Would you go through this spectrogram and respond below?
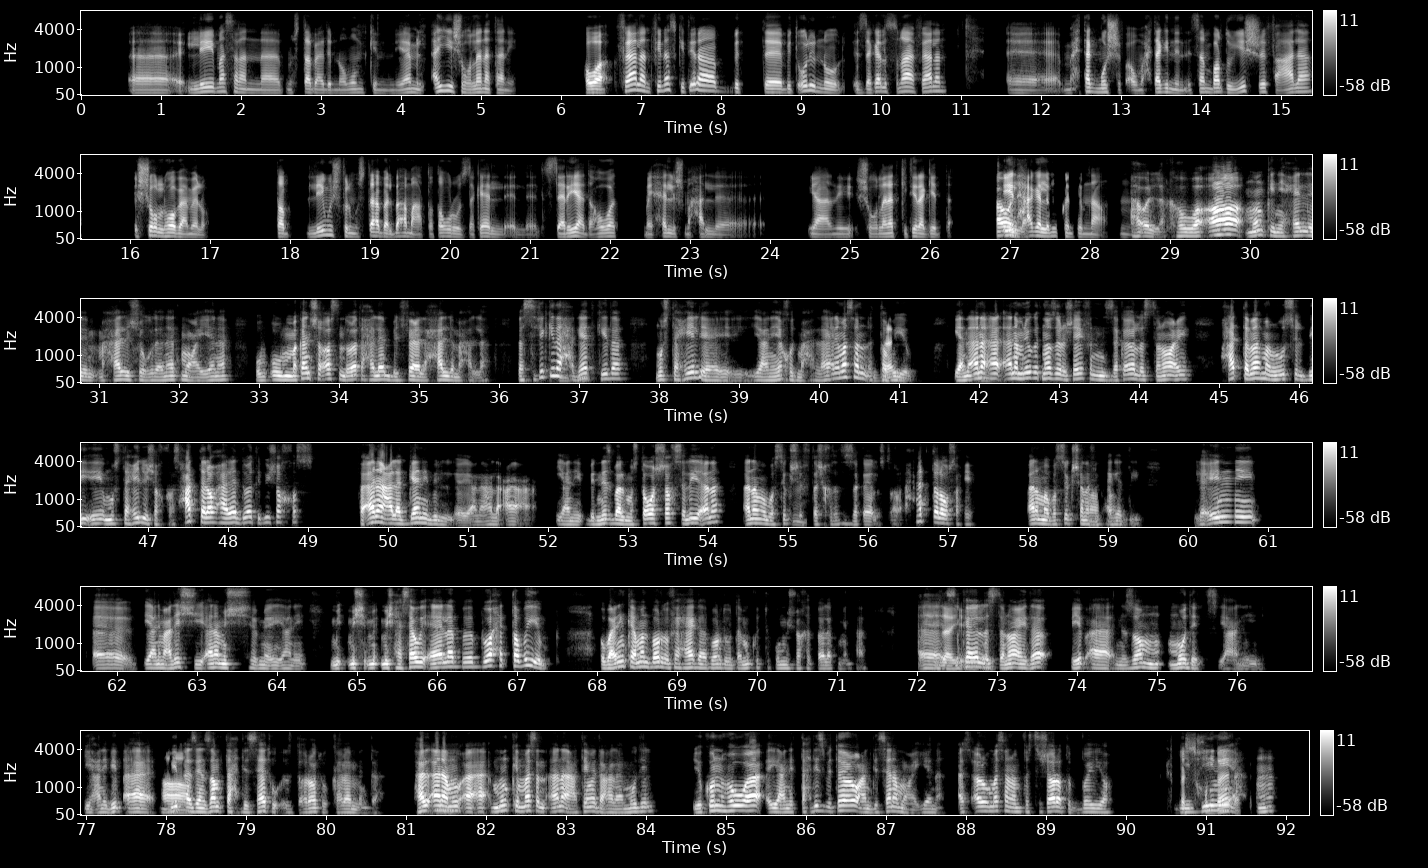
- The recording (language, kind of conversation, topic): Arabic, podcast, تفتكر الذكاء الاصطناعي هيفيدنا ولا هيعمل مشاكل؟
- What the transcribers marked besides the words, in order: tapping; in English: "models"; in English: "model"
